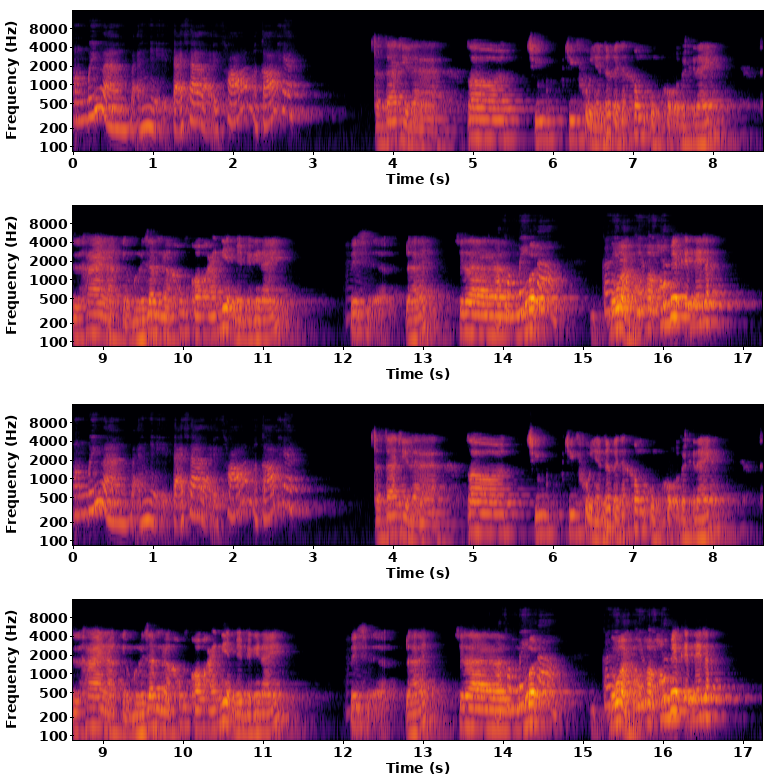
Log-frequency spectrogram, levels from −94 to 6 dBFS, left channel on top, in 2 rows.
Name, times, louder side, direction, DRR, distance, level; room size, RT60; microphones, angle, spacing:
voice 1, 0.0-2.8 12.0-12.3 13.9-14.7 15.2-16.1, equal, 20° left, -1 dB, 1.0 m, -33 dB
voice 2, 3.7-8.1 8.6-11.3 12.1-12.5 12.8-13.1 13.4-14.5 15.3-16.6, right 2 dB, 30° right, 2 dB, 1.3 m, -28 dB
12.5 x 9.7 x 3.2 m, 0.75 s
head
